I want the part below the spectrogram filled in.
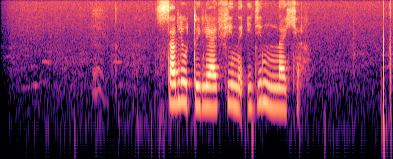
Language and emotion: Russian, neutral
